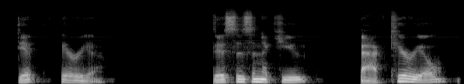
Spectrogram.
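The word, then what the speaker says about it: diphtheria: There's this silent h in there. And then t h e r i a. Diptheria.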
